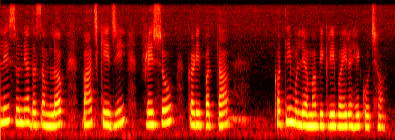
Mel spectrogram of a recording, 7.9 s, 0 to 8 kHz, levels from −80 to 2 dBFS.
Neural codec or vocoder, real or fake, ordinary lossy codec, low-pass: none; real; none; 7.2 kHz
